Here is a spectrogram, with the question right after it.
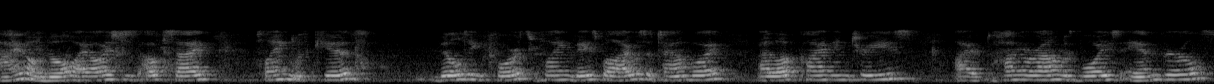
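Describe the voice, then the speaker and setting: A woman with an American accent speaks at a fairly slow pace in a medium pitch with monotone, flat intonation. Noticeable background noise and audible room echo are present. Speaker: retired teacher. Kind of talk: family interview.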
